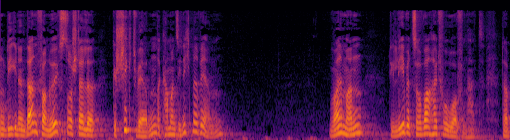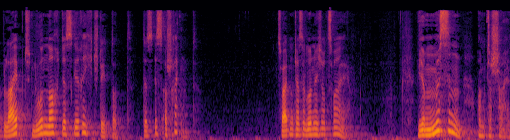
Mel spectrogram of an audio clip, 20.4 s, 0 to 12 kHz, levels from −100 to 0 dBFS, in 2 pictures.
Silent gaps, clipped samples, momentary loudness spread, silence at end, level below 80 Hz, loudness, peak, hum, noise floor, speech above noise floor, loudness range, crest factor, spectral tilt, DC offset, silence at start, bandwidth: none; under 0.1%; 16 LU; 0 s; -60 dBFS; -33 LUFS; -12 dBFS; none; -64 dBFS; 32 dB; 8 LU; 22 dB; -5.5 dB/octave; under 0.1%; 0 s; 9.6 kHz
